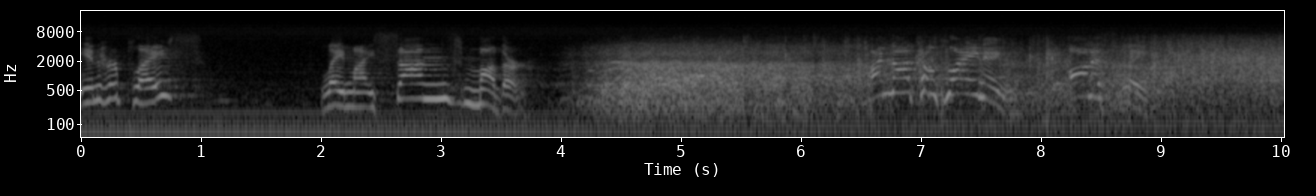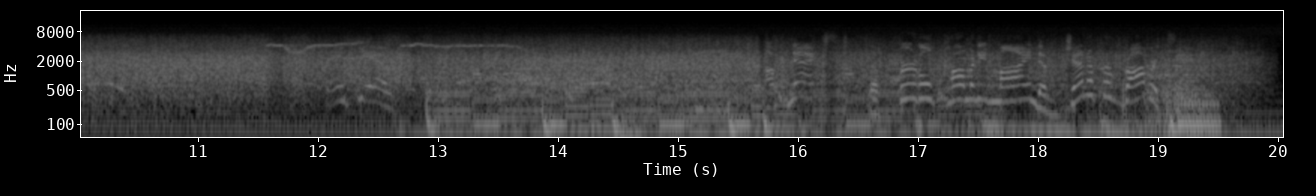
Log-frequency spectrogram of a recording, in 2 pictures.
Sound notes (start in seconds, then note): 4.0 laughter; 5.7 sparse applause; 9.7 thunderous applause and whistling; 12.8 upbeat background music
